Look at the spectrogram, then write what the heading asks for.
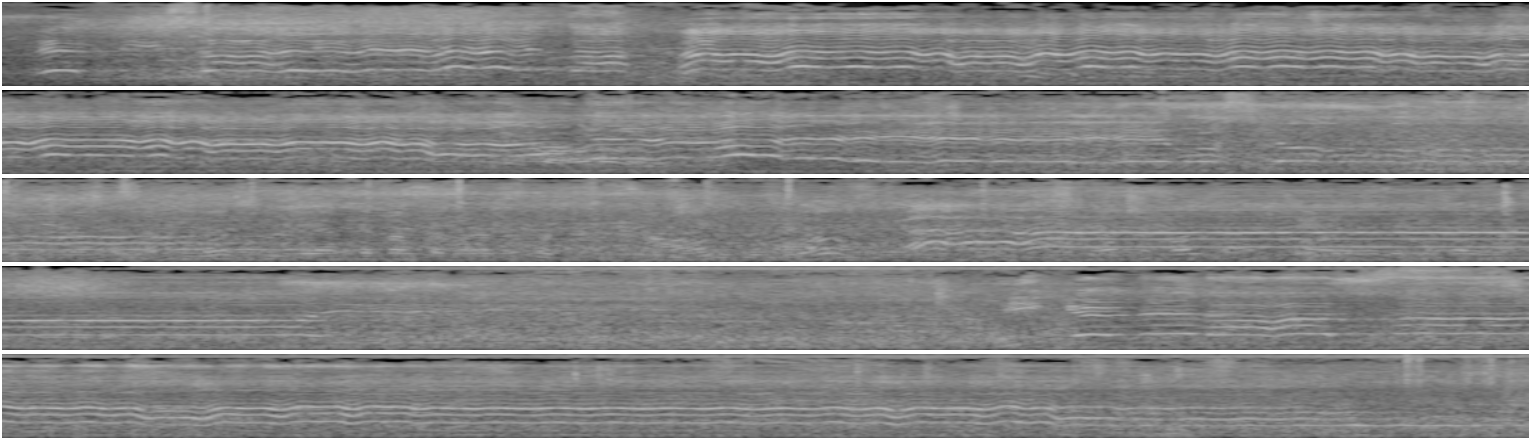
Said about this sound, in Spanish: Esta maravillosa saeta que acabas de escuchar se la cantó nuestro próximo invitado a la Virgen del Rocío en la Plaza de la Campana de Sevilla, y lo hizo además en presencia del rey. Fue un momentazo único.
